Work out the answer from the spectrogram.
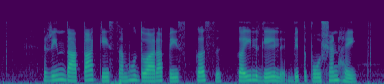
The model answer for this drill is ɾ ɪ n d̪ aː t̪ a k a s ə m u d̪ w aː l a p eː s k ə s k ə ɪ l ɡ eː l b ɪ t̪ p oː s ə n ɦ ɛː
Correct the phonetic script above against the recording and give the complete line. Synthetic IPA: ɾ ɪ n d̪ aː t̪ a k e s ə m u d̪ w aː ɾ a p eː s k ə s k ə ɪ l ɡ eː l b ɪ t̪ p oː ʃ ə n ɦ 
